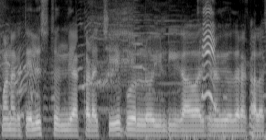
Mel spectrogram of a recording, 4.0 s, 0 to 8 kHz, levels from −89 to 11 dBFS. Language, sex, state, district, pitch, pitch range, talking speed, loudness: Telugu, male, Andhra Pradesh, Sri Satya Sai, 110 Hz, 110-115 Hz, 120 wpm, -15 LUFS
